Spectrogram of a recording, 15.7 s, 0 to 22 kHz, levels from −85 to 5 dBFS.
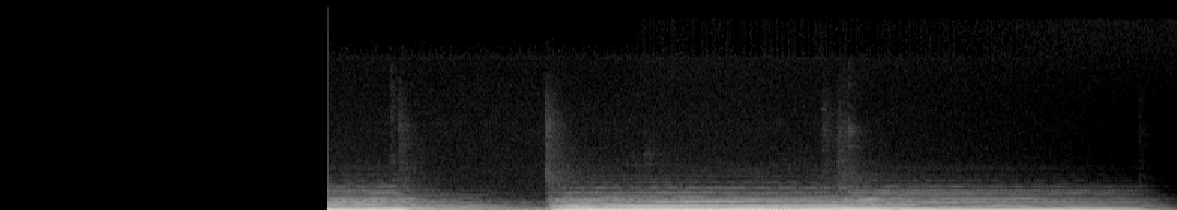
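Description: From the very start until 4.37 s the clip is in an audio dropout to silence: silence with no room tone, then the sound cuts in mid-flow. The input was likely lost through a disconnected device or failed link while recording continued.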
